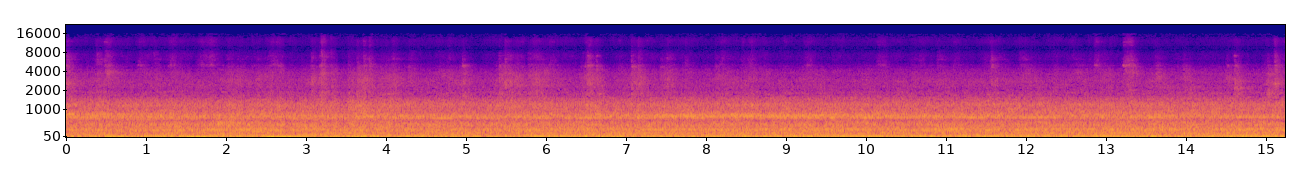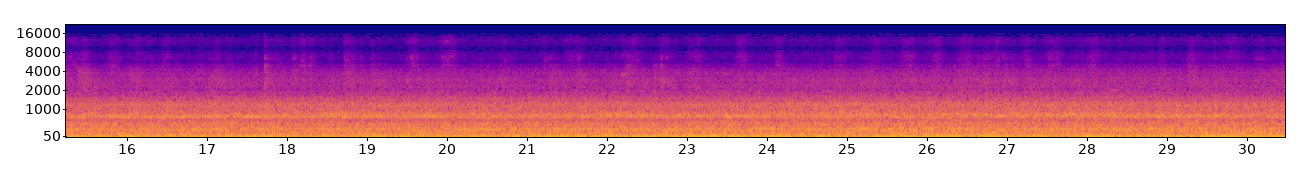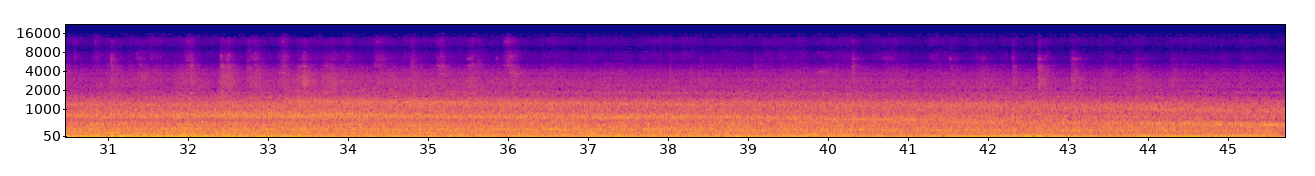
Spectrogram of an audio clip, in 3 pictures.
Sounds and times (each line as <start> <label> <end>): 0.0 metro 45.7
